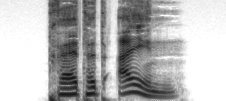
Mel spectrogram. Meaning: second-person plural subjunctive II of eintreten
- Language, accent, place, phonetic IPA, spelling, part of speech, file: German, Germany, Berlin, [ˌtʁɛːtət ˈaɪ̯n], trätet ein, verb, De-trätet ein.ogg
